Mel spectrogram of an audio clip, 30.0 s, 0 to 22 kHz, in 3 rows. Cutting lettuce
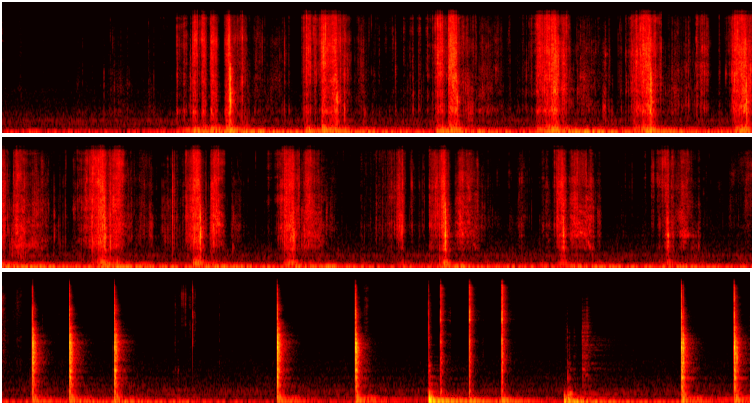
2.3 19.4

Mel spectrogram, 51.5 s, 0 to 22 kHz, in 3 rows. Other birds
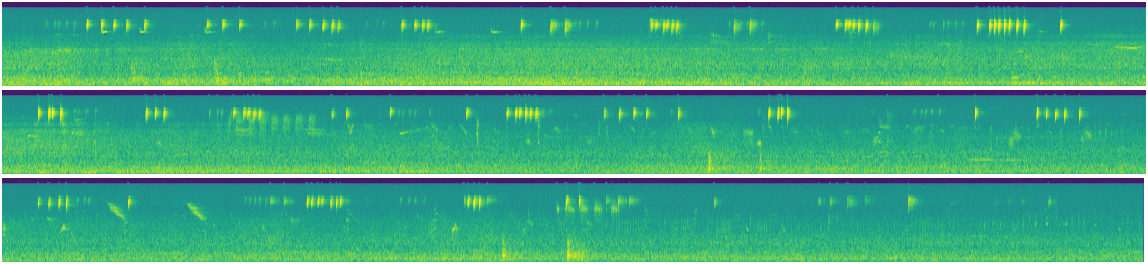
13.8 36.4, 37.0 51.4

